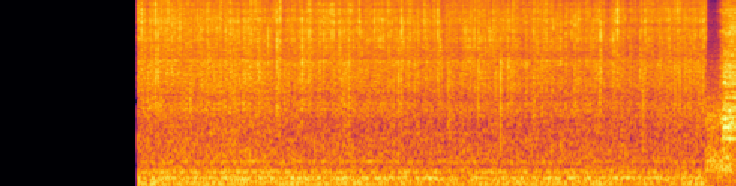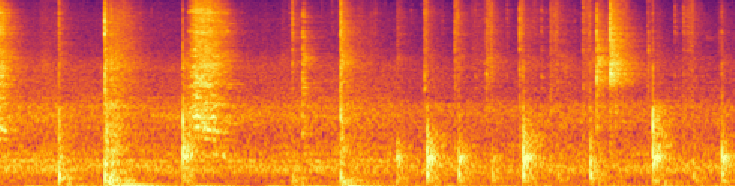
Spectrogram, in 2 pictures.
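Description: A cod steak sizzling in hot oil in a frying pan with a steady hiss. A little before five seconds in it gives way to a Chinese cleaver chopping on a wooden cutting board, sharp knocks about two or three a second.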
